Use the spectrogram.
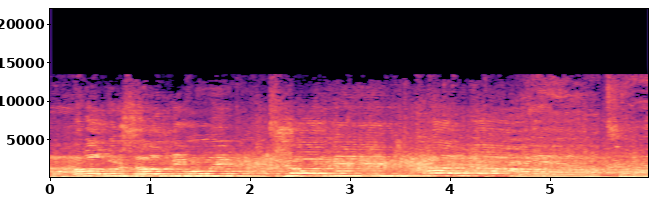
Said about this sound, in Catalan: Si us plau, rebem primer amb un fort aplaudiment el nostre lateral esquerre i tercer capità.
